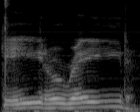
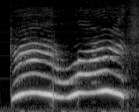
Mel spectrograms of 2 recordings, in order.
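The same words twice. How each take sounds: First: It is said flatly, with little energy. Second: It is said with more energy and excitement.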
